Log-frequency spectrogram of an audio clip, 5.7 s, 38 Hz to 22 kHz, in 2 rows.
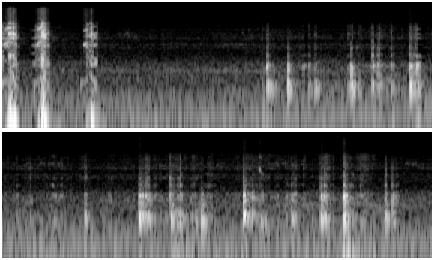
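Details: Common kestrel young at Théding, 24 June 2020, trying their wings: three sharp, piercing calls in quick succession open the recording, followed by a long run of soft scratching and pattering as the birds shuffle about.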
